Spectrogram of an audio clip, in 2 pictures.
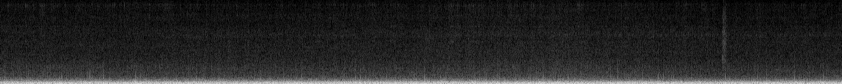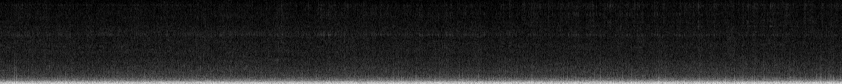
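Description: Jet airliner cabin noise during takeoff: the engines at takeoff power and the runway roll make a loud, steady deep rumble that carries on unchanged through liftoff and the climb.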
